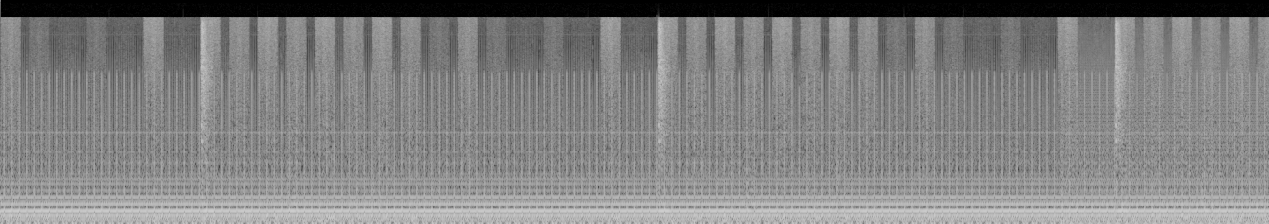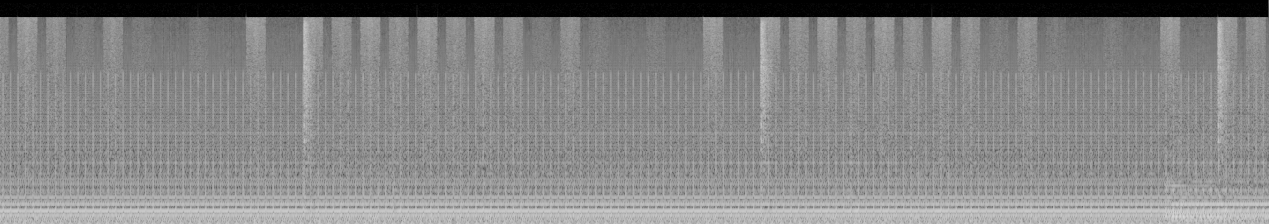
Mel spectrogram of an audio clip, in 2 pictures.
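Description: Experimental drone from an electric guitar run through effects pedals: a dense, steady wall of held low tones with a fast pulsing grain, and a sharp click about every six seconds. The texture shifts near the end.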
